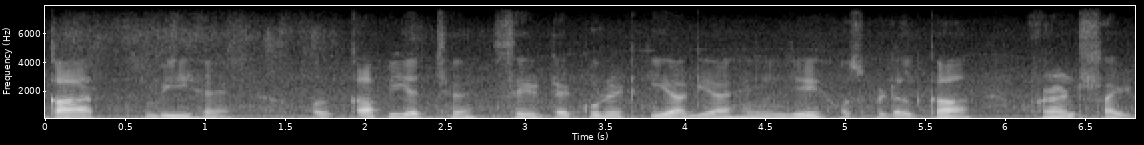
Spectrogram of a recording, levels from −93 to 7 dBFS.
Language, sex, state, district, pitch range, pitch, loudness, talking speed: Hindi, male, Punjab, Fazilka, 130-145 Hz, 135 Hz, -22 LUFS, 150 wpm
